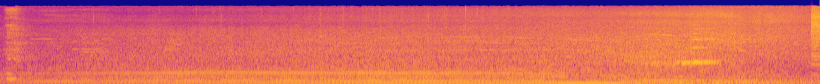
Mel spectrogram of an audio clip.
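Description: A car engine drawing nearer, its steady hum growing louder, then falling in pitch over the last couple of seconds as the car slows.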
